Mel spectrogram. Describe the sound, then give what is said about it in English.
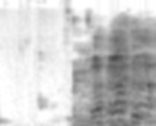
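A person voices a short, rough bear growl, loud, bursting in after a brief near-silent moment and rumbling gutturally for about half a second. “You can hear the bear approaching fast, running in the dark.”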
